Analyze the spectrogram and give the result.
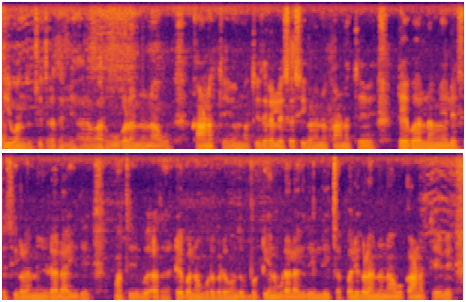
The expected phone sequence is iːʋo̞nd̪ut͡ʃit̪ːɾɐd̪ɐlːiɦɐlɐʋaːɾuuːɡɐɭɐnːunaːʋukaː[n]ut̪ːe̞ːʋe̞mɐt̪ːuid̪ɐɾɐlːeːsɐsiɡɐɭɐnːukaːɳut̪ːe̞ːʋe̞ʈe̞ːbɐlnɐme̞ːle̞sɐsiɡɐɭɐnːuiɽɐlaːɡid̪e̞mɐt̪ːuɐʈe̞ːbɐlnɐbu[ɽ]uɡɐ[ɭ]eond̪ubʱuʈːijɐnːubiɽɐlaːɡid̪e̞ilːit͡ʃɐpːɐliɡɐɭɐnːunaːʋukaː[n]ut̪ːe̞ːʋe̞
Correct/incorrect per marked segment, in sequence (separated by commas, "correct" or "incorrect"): incorrect, correct, incorrect, incorrect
